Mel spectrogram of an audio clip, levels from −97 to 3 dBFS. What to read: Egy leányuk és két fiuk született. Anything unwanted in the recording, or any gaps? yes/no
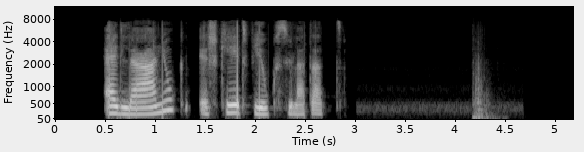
yes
